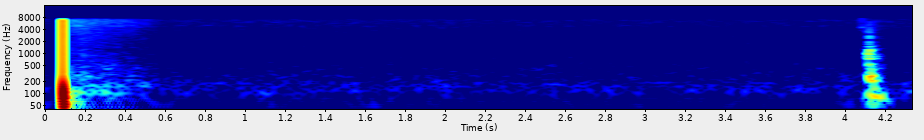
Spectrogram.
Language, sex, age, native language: Icelandic, female, 60-69, Icelandic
